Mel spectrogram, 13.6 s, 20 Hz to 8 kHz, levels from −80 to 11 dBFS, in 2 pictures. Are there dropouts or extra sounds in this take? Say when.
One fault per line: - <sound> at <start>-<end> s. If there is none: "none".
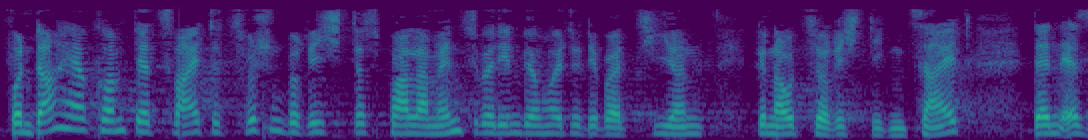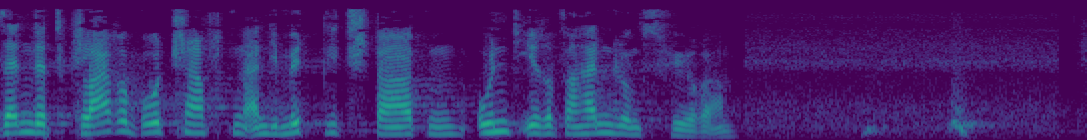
- whoosh at 12.2-13.3 s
